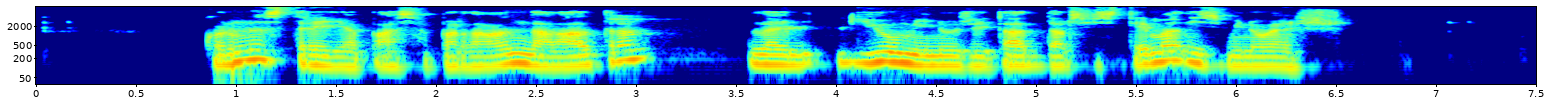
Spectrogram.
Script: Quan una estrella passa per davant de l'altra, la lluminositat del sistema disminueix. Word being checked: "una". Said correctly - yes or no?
yes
